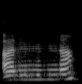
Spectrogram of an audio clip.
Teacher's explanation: پہلے نون کو چھوڑ دیا گیا، دوسرے نون کو 2 مرتبہ پڑھ لیا گیا، غنہ کے ساتھ ادائیگی کی گئی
